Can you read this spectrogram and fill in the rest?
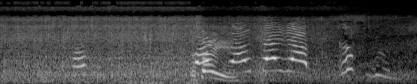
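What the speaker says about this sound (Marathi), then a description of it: "एवढा पाऊस झालाय" Rain hisses steadily in the background while a person talks over it in bursts.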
